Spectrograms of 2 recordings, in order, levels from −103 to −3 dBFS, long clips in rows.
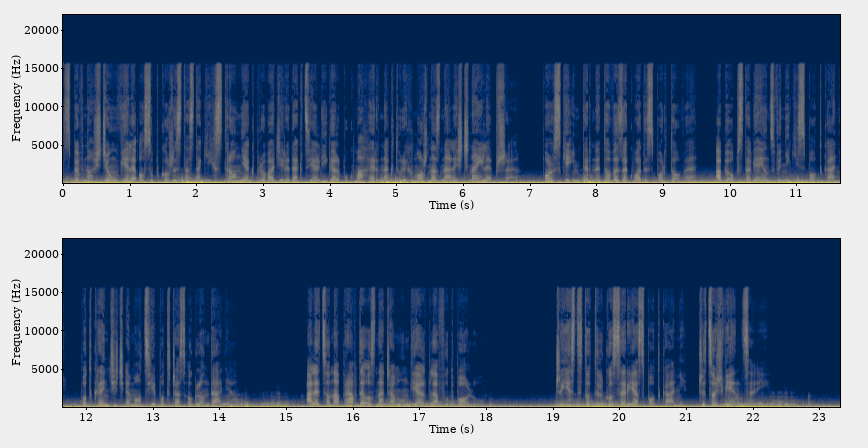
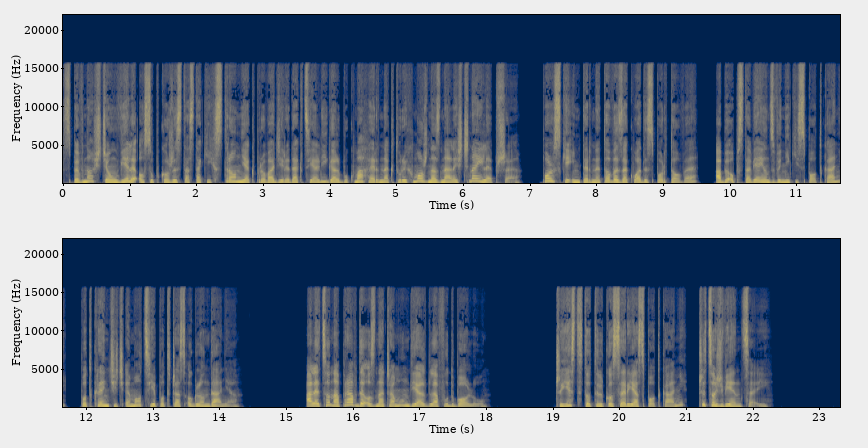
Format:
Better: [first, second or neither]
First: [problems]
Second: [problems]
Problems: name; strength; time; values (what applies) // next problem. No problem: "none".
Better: second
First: low rumble; loud; throughout; 1 dB below the speech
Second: none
